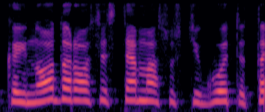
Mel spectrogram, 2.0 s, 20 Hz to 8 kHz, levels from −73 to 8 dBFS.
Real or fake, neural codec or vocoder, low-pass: real; none; 7.2 kHz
